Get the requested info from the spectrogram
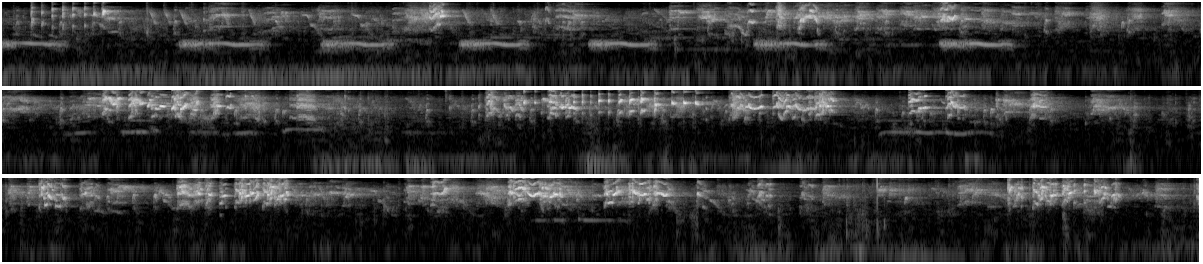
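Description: Many small caged birds chirping and chattering continuously in high calls. A lower note repeats about every half second over the first seven seconds or so.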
